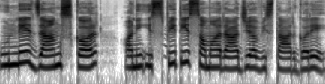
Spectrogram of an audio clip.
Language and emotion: Nepali, neutral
